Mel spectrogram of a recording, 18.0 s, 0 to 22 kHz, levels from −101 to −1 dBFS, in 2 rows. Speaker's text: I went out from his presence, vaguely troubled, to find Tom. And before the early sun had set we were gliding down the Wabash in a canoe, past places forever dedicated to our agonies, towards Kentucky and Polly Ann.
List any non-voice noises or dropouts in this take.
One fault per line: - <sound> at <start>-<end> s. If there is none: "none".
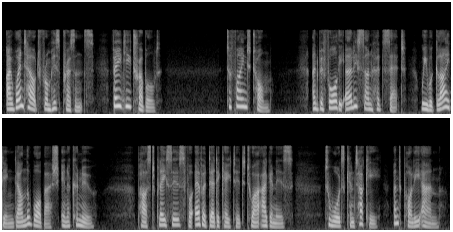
none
